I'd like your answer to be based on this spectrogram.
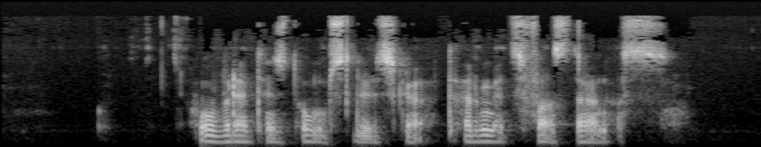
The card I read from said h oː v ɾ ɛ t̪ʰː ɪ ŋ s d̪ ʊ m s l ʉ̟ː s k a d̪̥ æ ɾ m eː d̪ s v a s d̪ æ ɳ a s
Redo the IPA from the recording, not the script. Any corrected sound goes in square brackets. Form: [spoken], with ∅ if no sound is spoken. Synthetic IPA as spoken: h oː v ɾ ɛ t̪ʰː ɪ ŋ s d̪ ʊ m s l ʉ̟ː s k a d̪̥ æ ɾ m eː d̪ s [f] a s [t̪] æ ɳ a s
